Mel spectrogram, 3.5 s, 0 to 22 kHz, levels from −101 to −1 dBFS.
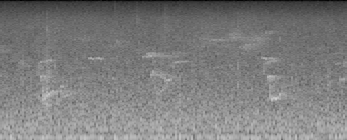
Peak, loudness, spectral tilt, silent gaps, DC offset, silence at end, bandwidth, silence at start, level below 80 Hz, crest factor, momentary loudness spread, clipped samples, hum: -8 dBFS; -26 LUFS; -3 dB/octave; none; under 0.1%; 0 s; over 20 kHz; 0 s; -34 dBFS; 18 dB; 4 LU; under 0.1%; none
